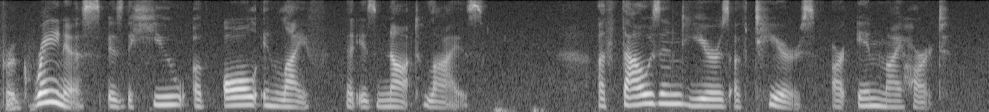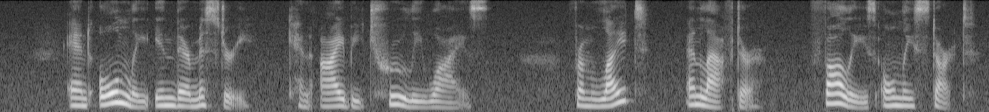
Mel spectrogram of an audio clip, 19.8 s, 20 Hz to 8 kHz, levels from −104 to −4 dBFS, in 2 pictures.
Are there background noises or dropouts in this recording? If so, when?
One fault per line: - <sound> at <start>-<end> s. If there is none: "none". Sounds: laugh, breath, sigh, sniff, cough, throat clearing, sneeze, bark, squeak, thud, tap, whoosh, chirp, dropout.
none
